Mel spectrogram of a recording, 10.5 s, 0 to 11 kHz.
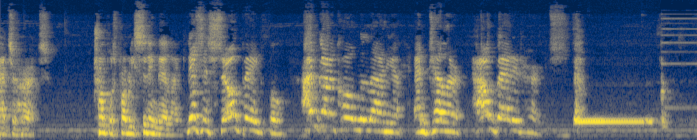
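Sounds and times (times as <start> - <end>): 
speech: 0.0 - 0.8, 1.4 - 9.0
telephone line tone of an unanswered outgoing call: 8.6 - 10.4.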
